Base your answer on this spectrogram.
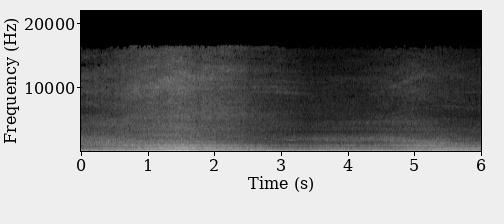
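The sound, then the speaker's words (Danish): A steady low engine rumble of a city bus in Copenhagen, swelling briefly as it accelerates, then settling into a continuous hum with road noise, heard from inside the bus. “først en tur med bussen i København.”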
